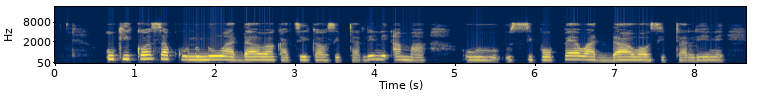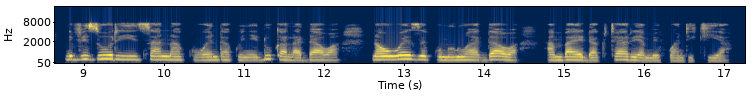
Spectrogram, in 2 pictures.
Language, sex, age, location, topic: Swahili, female, 25-35, Kisumu, health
